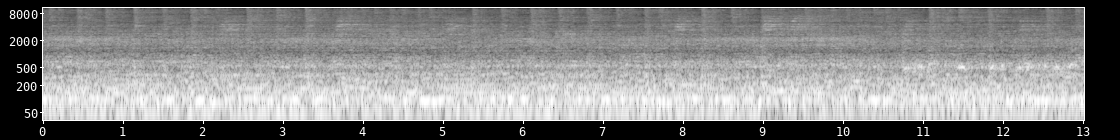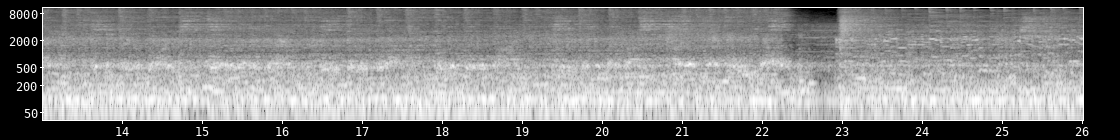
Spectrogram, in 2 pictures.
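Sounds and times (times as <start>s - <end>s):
distorted electric guitars: 0.0s - 26.0s
drum kit: 0.0s - 26.0s.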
